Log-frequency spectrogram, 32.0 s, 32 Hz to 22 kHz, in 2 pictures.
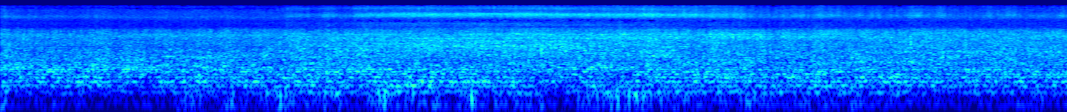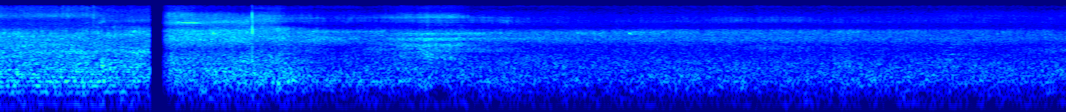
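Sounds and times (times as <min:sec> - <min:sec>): outdoor rushing noise: 0:18.4 - 0:25.3.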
